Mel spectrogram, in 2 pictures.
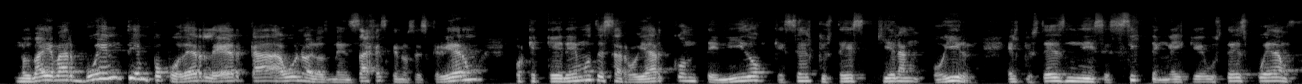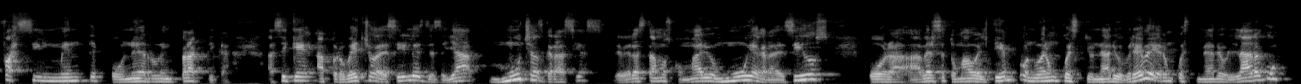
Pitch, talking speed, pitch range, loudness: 155 Hz, 160 wpm, 130-180 Hz, -21 LUFS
